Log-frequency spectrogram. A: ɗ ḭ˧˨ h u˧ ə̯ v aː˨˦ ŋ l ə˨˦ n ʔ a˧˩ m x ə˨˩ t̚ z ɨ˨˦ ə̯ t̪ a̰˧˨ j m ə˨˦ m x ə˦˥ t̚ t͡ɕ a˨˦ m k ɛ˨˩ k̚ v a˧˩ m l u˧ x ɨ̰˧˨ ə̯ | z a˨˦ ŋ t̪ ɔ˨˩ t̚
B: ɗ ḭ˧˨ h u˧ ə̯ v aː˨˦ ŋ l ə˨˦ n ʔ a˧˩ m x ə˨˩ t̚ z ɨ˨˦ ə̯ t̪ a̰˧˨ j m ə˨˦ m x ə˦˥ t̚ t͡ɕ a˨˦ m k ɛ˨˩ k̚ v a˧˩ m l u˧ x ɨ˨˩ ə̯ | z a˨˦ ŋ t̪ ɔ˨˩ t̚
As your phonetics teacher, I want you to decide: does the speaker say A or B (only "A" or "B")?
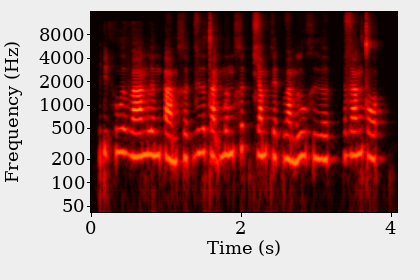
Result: B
